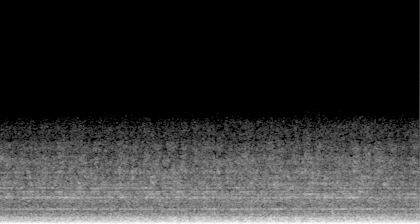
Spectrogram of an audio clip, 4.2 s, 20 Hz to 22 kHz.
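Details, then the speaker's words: Project 4TO8 V8 car, newly built, started again after its first fire-up: deep, steady idle with an even rumble and no knocks or misses, then revved a little; check engine light on but it runs well. "check engine light on but that's pretty amazing guys rev it up a little bit so you can hear it not too bad at all"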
